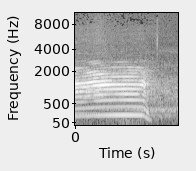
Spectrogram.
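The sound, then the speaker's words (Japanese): A single drawn-out cow moo, steady and fairly loud, with a rich harmonic tone that drops in pitch as it trails off at the end. “義仲の家来たちが牛を連れてきました。 もうもうもう、 たくさんの牛です。”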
